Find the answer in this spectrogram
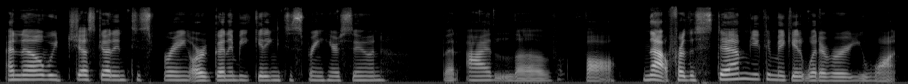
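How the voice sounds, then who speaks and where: A woman live-streaming a craft software tutorial, chatty and thinking aloud as she works. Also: mid-range voice, steady tone, moderate pace, gravelly, clear, resonant tone, no echo.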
